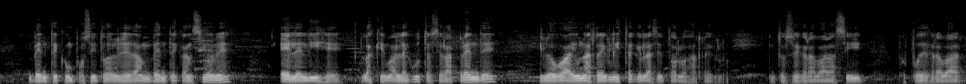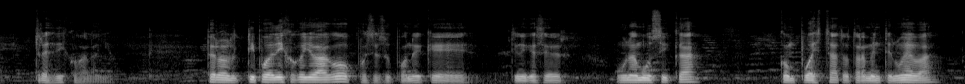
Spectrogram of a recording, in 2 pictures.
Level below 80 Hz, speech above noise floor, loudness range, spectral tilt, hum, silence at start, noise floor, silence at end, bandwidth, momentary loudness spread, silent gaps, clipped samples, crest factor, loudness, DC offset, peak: -56 dBFS; 26 dB; 8 LU; -6.5 dB/octave; none; 0.3 s; -51 dBFS; 0.25 s; 13.5 kHz; 14 LU; none; under 0.1%; 20 dB; -25 LUFS; under 0.1%; -6 dBFS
